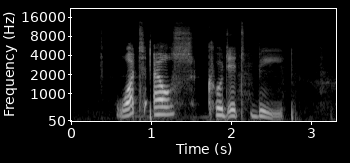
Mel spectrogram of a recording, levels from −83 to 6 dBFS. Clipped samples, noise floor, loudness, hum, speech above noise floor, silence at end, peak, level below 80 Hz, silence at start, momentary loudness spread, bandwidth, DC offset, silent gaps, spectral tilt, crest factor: under 0.1%; -67 dBFS; -25 LUFS; none; 42 dB; 0.7 s; -4 dBFS; -68 dBFS; 0.6 s; 16 LU; 13.5 kHz; under 0.1%; none; -5 dB/octave; 22 dB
